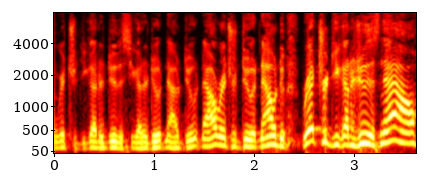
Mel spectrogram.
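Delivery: very loud, rushed, relentless yelling with rising urgency. A speaker acts out the voice his disease uses on him, imitating an urgent inner voice. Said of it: "my will is a constant urgency".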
